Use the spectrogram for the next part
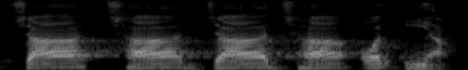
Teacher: इनका उच्चारण बेटा तालू के स्पर्श से होता है इसलिए तालव्य व्यंजन कहलाते हैं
